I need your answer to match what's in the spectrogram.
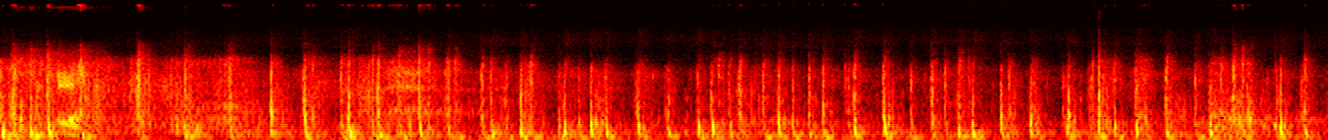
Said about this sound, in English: Looks like horses down there. Yes, sir. I can see their heads now. But I don't see nobody driving them.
